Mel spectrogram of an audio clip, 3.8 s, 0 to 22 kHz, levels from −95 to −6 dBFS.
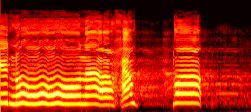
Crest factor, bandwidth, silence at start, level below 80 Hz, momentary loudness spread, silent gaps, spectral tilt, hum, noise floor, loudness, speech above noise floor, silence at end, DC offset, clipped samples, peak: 14 dB; 13.5 kHz; 0 s; -84 dBFS; 6 LU; none; 0 dB/octave; none; -51 dBFS; -18 LUFS; 33 dB; 0.75 s; under 0.1%; under 0.1%; -6 dBFS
